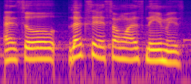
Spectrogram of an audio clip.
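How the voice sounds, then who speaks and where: A man from Ghana, a graduate student, talking in a relaxed interview chat. He laughs, says "like" a lot and acts out little quotes. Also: high-pitched, unhurried, faint music behind.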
